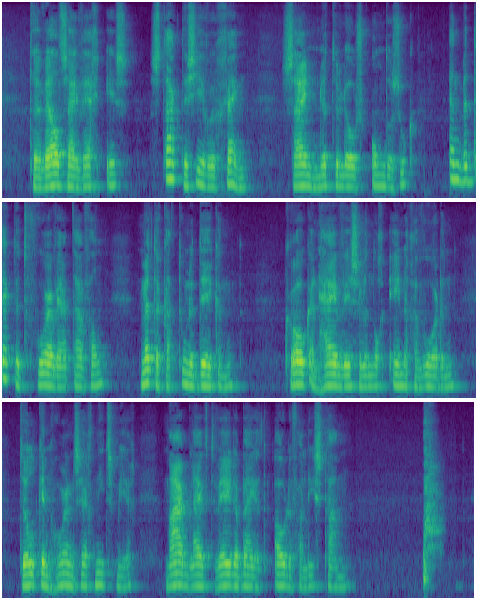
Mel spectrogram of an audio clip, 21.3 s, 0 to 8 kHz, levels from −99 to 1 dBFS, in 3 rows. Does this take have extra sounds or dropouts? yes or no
yes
